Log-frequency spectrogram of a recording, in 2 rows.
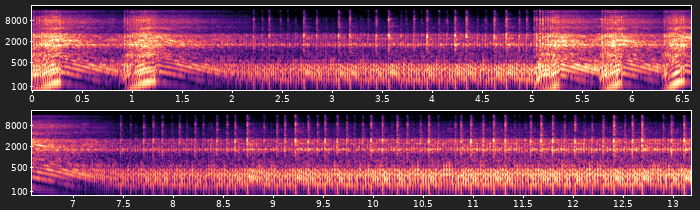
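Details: Couple of quick revs, then a high, steady scream on a Husqvarna 55 chainsaw; rpm too high, tach about 27,000 read as two-cylinder, roughly 13,500; lean running from a carburetor base gasket intake air leak, bogging in the cut.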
